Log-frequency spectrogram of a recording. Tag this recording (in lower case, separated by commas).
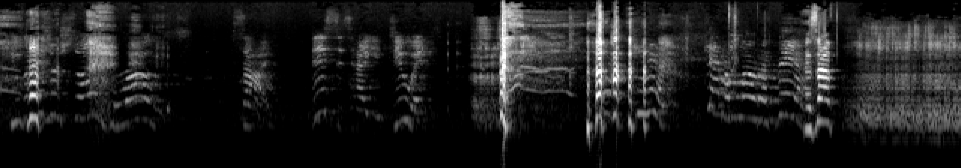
fart, speech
